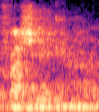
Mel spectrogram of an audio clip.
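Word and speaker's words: Krushnic: Um I so we we pronounce it crushnik.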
